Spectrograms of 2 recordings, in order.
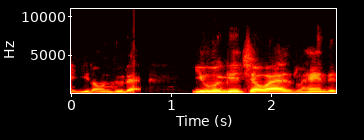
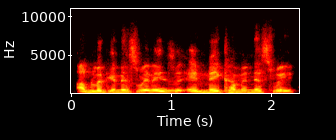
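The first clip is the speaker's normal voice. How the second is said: usual speaking voice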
